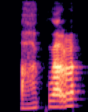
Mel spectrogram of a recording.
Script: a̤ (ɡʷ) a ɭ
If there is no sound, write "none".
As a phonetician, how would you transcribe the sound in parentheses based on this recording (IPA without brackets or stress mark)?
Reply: kʷ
